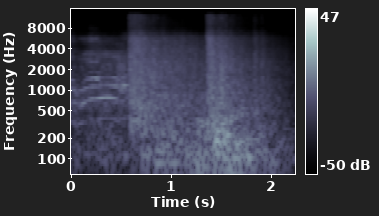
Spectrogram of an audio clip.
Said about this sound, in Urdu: غزہ میں ہونے والا پہلا دھماکہ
